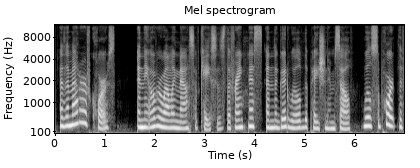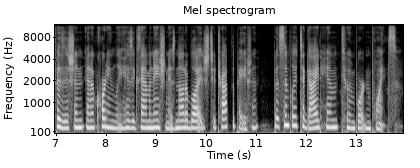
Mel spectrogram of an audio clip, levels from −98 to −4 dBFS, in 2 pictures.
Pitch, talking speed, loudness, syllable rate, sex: 225 Hz, 190 wpm, -18 LUFS, 5.6 syllables/s, female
